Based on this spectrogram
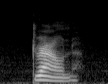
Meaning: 1. To die from suffocation while immersed in water or other fluid 2. To kill by suffocating in water or another liquid
- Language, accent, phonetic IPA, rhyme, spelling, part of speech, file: English, US, [d̠͡ɹ̠˔ʷaʊn], -aʊn, drown, verb, En-us-drown.ogg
